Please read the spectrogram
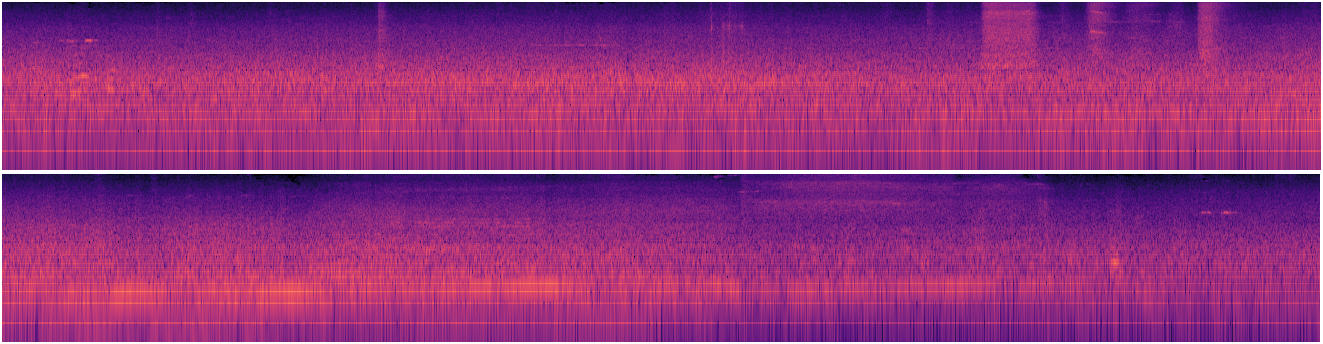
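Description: City bus engine idling at a stop, a short hiss of compressed air about ten seconds in, then the engine note rising as the bus pulls away, dropping once near the end at a gear change and climbing again.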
